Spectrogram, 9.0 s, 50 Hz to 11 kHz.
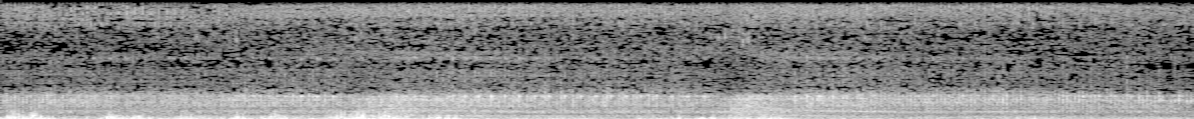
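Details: Daewoo Nexia 8-valve engine, cold idle, knocking for five years and getting slightly louder, owner says from the crankshaft: uneven rapid knock over the idle, clearest in the first seconds, a bottom-end engine knock.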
